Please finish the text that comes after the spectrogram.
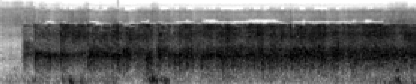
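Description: A crowd bursts into applause at a religious talk, the clapping starting suddenly and swelling into a loud, dense, sustained wash of many hands that stays strong to the end.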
